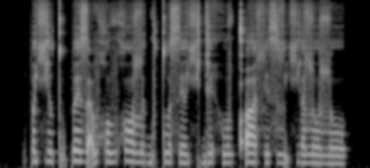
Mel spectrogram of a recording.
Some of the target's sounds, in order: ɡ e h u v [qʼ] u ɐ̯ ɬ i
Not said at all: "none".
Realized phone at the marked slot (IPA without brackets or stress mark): qʼ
